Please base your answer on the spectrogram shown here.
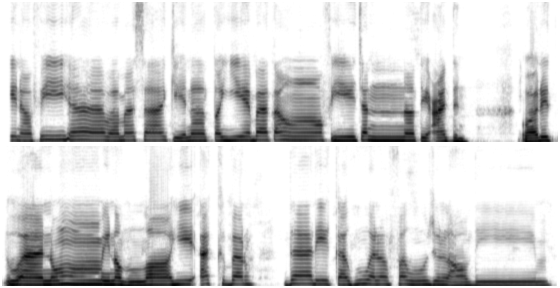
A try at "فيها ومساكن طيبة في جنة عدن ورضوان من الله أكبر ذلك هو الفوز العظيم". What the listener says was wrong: Ya, Ibu, untuk koreksinya mayoritas di panjang pendek Ibu ya. Jadi banyak sekali tadi yang bacaan yang panjang dipendekkan atau sebaliknya yang pendek dipanjangkan. Makanya perlu perhatian dan perlu Treatmentnya konsentrasi dan bacaannya lebih dipelankan lagi.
